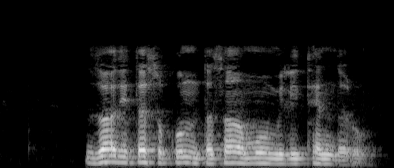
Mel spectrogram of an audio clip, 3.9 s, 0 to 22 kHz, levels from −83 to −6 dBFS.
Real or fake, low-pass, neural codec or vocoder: real; 7.2 kHz; none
